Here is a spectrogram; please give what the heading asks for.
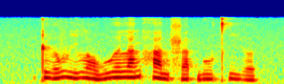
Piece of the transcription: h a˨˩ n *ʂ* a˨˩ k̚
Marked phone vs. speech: correct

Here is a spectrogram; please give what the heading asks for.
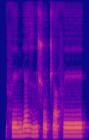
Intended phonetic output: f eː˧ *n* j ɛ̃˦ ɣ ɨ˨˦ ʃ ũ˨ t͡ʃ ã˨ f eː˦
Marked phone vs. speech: incorrect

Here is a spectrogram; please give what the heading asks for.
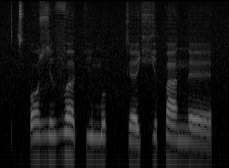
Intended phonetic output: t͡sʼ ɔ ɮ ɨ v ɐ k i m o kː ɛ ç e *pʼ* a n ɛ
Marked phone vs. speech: incorrect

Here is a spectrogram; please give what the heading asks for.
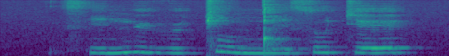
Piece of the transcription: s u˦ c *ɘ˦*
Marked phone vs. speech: incorrect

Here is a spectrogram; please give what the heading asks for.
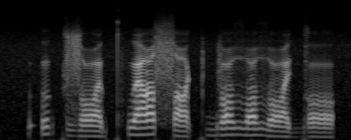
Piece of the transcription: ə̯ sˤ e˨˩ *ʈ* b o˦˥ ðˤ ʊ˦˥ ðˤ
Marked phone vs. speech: incorrect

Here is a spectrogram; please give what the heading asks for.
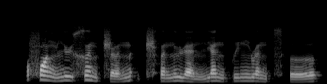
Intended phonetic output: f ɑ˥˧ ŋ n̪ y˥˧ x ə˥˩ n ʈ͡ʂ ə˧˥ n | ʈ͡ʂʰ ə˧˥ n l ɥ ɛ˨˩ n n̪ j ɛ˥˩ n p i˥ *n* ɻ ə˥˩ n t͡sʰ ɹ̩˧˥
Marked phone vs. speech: incorrect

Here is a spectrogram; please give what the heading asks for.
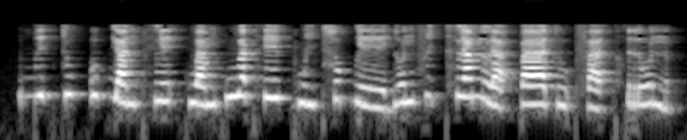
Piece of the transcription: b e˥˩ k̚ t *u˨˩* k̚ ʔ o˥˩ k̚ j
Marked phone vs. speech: incorrect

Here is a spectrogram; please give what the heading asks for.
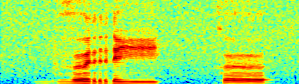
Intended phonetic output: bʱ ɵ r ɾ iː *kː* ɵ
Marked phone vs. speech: correct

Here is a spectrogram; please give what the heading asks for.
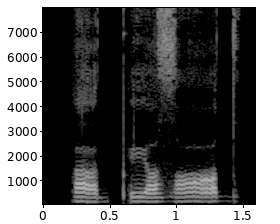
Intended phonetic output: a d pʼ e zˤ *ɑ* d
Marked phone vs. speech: correct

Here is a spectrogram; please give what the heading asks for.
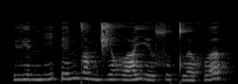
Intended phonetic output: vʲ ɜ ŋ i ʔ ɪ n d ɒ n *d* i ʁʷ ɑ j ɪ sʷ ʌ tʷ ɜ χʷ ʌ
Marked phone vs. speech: incorrect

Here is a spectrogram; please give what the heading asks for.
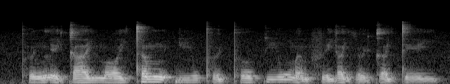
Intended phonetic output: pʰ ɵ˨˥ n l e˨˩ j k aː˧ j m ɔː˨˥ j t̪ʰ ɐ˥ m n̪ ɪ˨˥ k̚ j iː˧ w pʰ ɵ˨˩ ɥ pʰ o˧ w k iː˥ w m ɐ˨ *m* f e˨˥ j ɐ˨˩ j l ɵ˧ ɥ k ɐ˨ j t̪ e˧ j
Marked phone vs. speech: correct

